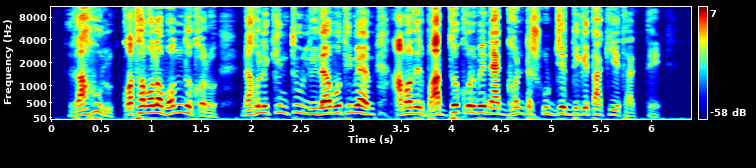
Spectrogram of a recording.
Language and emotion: Bengali, fearful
